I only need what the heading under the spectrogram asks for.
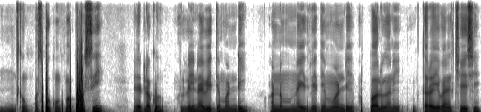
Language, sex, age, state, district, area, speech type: Telugu, male, 18-30, Telangana, Mancherial, rural, spontaneous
